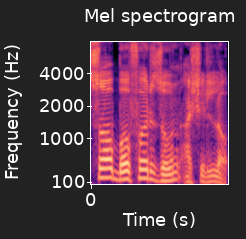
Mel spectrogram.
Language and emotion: Goan Konkani, neutral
